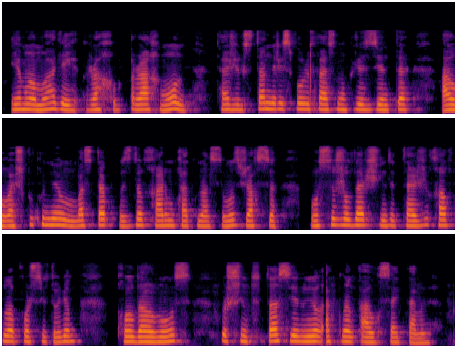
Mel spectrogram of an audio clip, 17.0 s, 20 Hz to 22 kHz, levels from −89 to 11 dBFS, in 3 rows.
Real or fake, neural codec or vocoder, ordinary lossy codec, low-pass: fake; codec, 16 kHz, 2 kbps, FunCodec, trained on LibriTTS, 25 frames a second; none; none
